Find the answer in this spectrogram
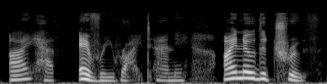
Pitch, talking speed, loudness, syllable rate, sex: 205 Hz, 165 wpm, -17 LUFS, 4.7 syllables/s, female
